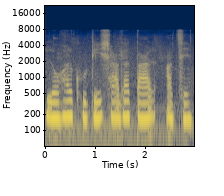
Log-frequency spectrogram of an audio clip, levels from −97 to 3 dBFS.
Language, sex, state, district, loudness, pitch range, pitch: Bengali, female, West Bengal, Cooch Behar, -15 LUFS, 160-175 Hz, 170 Hz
